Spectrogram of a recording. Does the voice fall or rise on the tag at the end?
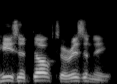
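fall. The voice falls on the final tag. The speaker already knows and is just confirming. "I already know he's a doctor. I'm just confirming it"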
